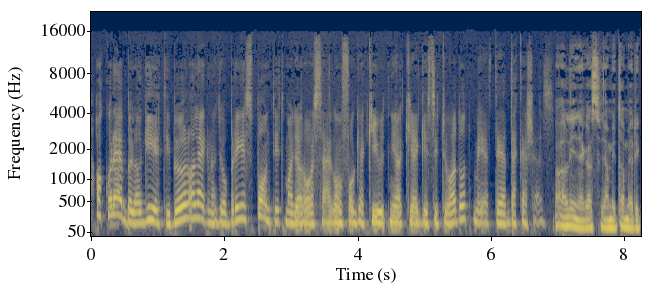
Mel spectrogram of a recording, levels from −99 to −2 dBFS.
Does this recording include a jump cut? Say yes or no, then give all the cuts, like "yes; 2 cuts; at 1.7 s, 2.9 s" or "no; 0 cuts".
no; 0 cuts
